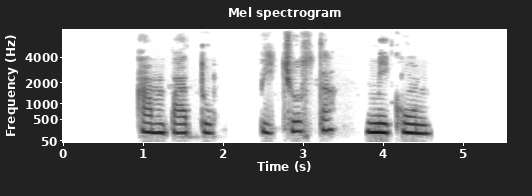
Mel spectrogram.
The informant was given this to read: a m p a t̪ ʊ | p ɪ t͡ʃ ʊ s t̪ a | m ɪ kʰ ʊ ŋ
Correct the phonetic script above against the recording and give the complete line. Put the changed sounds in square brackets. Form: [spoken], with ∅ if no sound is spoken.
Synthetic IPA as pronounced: a m p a t̪ ʊ | p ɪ t͡ʃ ʊ s t̪ a | m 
